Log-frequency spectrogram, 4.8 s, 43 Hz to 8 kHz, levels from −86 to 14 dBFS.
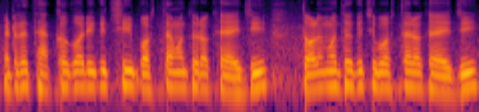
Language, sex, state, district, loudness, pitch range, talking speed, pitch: Odia, male, Odisha, Malkangiri, -14 LUFS, 130-145 Hz, 150 wpm, 140 Hz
